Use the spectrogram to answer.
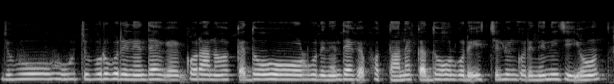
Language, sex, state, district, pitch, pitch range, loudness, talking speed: Chakma, female, Tripura, Dhalai, 225 Hz, 220-235 Hz, -16 LUFS, 155 wpm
